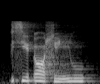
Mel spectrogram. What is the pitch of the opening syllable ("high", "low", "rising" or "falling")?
falling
